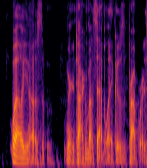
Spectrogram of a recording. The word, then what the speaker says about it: Sabalenka: Well, we were talking about Sabalenka is the proper way to say it.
